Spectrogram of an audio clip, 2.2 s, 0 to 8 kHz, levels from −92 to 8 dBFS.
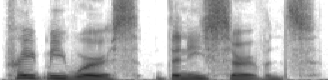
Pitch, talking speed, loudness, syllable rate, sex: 170 Hz, 165 wpm, -16 LUFS, 4.0 syllables/s, female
